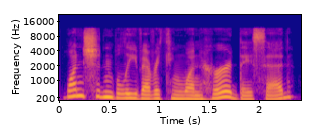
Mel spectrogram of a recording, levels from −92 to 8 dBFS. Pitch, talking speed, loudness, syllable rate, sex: 195 Hz, 200 wpm, -16 LUFS, 6.6 syllables/s, female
